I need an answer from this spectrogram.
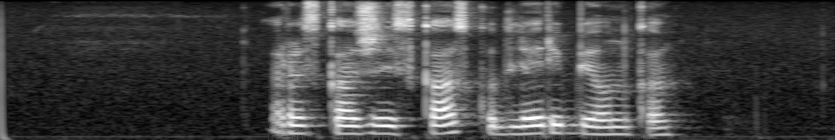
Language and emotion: Russian, neutral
